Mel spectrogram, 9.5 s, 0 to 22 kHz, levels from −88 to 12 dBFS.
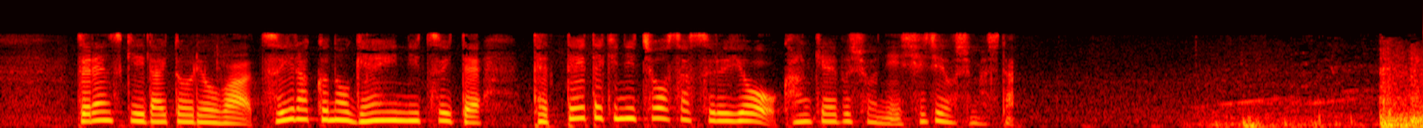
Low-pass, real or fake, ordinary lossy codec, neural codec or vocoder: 7.2 kHz; real; none; none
